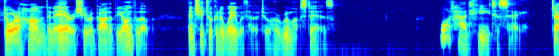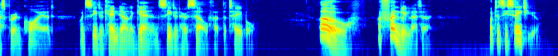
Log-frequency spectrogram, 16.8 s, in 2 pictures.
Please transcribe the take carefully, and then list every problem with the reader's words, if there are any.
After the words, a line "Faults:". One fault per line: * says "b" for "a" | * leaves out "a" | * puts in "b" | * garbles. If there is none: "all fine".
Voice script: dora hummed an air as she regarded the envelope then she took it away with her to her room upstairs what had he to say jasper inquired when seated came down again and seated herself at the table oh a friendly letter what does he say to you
dora hummed an air as she regarded the envelope then she took it away with her to her room upstairs what had he to say jasper inquired when seated came down again and seated herself at the table oh a friendly letter what does he say to you
Faults:
all fine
